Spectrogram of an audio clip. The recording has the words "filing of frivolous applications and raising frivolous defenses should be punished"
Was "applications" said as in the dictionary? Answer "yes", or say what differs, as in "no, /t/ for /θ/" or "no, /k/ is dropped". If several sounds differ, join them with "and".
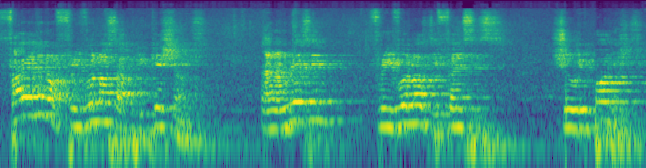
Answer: no, /s/ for /z/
